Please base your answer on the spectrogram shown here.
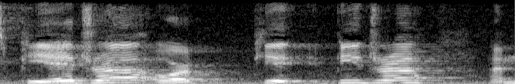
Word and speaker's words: Piedra: yeah manuel uh uh it's either piedra or pedro it's p-i-e p-i-e d-r-a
